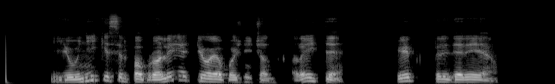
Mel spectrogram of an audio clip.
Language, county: Lithuanian, Panevėžys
